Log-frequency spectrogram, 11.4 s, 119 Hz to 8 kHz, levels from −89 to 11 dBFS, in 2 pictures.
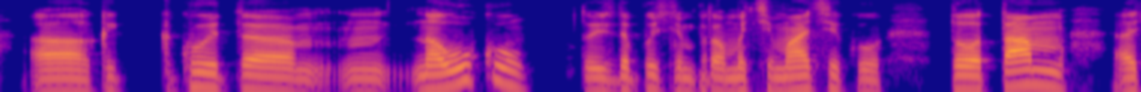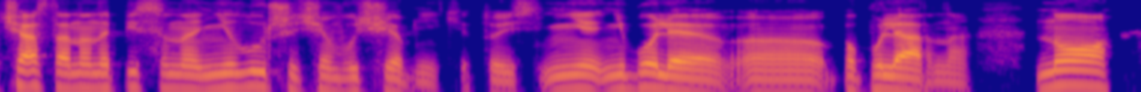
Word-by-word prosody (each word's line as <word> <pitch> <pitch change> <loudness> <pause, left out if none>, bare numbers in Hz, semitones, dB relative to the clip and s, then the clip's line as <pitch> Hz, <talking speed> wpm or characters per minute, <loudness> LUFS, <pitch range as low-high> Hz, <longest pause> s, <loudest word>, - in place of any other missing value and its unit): а, 115 0 +1
как 110 +2 -10 0.2
какую-то, 145 -2 -5 0.2
м, 110 0 -12
науку, 160 - -1 0.2
то 120 - -8
есть, 120 -1 -6
допустим, 125 -2 -8
про 120 - -4
математику, 120 -1 -2 0.3
то 130 0 +3
там 155 +2 +6 0.4
часто 155 +3 +4
она 145 0 0
написана 140 -2 -4
не 140 +2 -3
лучше, 150 -3 -4
чем 120 +1 -5
в - - -13
учебнике, 110 -7 -6
то - - -11
есть 100 -1 -9
не 130 +1 -1
не 130 +3 -5
более, 125 -7 +3
э, 110 0 -3
популярна. 120 -8 +2 0.3
Но 160 0 +5
125 Hz, 145 wpm, -23 LUFS, 115-140 Hz, 0.4 s, там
